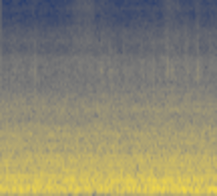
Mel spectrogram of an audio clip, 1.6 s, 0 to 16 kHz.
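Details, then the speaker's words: Suzuki Jimny JA22 road test at 120 km/h after replacing bad rear wheel bearings. Even tire roar, glass rattle and wind noise, no growl or rising hum; bearings now sound normal. "I don't hear anything. I mean, glass rattling, you know, Jimny wind noises. We're at 120 kilometers an hour. I don't hear anything out of the ordinary."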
